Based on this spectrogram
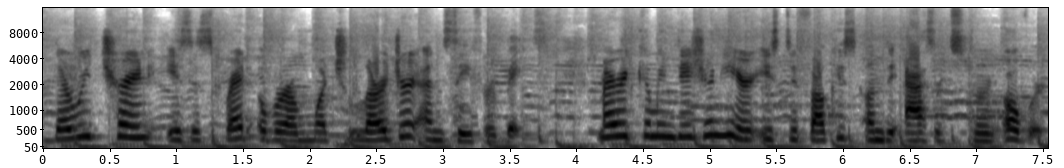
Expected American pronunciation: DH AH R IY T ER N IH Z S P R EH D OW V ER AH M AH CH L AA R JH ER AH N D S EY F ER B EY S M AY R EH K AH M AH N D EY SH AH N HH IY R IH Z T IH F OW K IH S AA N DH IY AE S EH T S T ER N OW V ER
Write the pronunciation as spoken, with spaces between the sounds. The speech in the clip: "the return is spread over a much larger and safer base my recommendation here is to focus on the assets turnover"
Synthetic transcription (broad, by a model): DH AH R IY T ER N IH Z S P R EH D OW V ER AH M AH CH L AA R JH ER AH N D S EY F ER B EY S M AY R EH K AH M AH N D EY SH AH N HH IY R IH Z T IH F OW K IH S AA N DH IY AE S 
